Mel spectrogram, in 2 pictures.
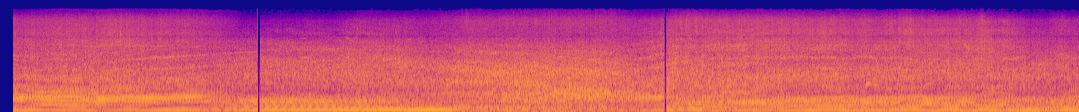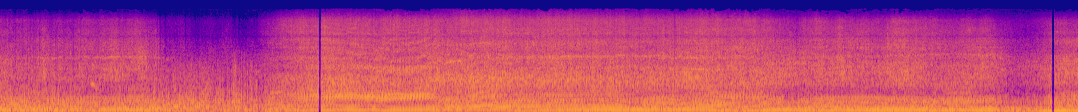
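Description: Mud-bog pickup truck's engine held at high, steady revs while its tyres churn through a mud pit, easing off briefly a few times.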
